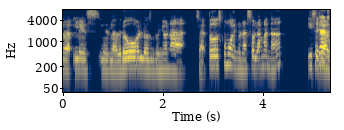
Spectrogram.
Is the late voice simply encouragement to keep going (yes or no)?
yes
